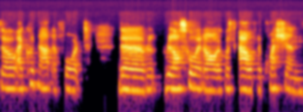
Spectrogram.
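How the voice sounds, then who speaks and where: A woman speaks with a Vietnamese accent. Her voice is fairly high in pitch and somewhat breathy. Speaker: law student. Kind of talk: testimony. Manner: hesitant, with frequent fillers.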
